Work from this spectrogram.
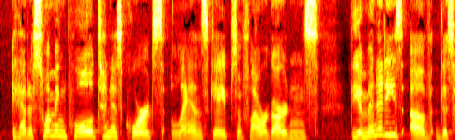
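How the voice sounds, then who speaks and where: On a very clean recording with a silent background, a woman speaks at a moderate pace with lively intonation in an ordinary speaking voice. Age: 30s. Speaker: podcast host. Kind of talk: casual listener Q&A; storytelling narration.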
